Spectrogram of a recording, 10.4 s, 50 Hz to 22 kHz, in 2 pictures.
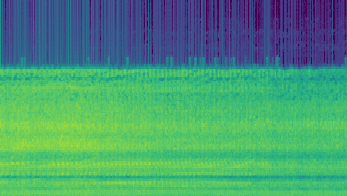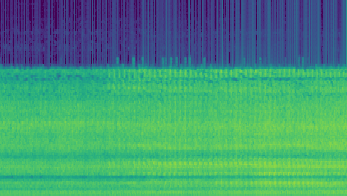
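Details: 2013 Ford Transit 2.2 (7G) diesel, warm, phone under the bonnet while driving, after turbo repair (compressor wheel, bushings, seals, actuator rebuilt): a thin high whistle rides over the even diesel drone. Repair failed; owner suspects imbalance.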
